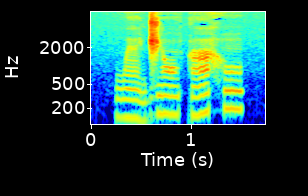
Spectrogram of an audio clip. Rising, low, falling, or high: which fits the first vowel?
low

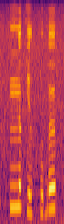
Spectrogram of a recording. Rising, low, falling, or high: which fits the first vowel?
high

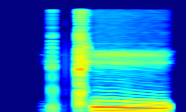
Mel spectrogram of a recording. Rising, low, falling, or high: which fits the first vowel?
falling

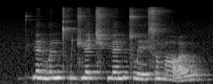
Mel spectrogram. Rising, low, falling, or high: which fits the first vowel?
falling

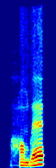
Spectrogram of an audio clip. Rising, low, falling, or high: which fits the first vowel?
low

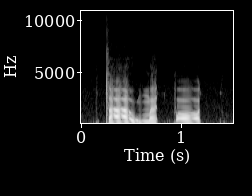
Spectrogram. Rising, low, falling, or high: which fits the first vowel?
low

